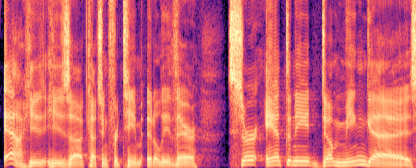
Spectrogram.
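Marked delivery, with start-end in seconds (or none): 3.4-6.2 grand announcer. Acted. Grand title for a player.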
